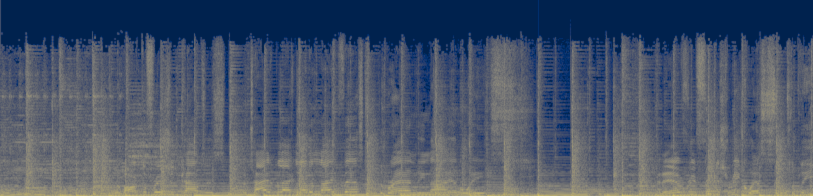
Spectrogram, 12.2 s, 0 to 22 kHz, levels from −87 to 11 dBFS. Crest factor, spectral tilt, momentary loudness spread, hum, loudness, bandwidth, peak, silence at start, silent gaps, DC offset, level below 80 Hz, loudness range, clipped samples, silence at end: 16 dB; -5 dB/octave; 3 LU; none; -16 LUFS; 18.5 kHz; 0 dBFS; 0 s; none; under 0.1%; -22 dBFS; 1 LU; under 0.1%; 0 s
